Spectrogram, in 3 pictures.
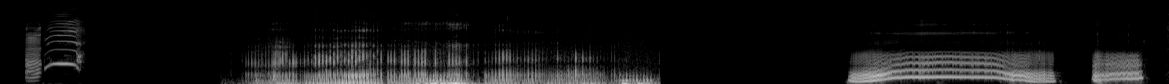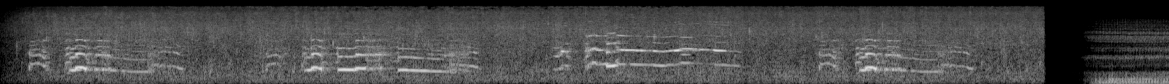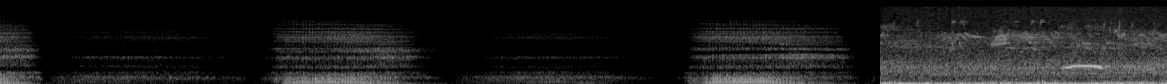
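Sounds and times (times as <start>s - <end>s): low rough animal grunts: 2.4s - 6.6s, 22.5s - 25.0s, 26.0s - 27.7s, 30.2s - 31.9s
rain-like hiss: 11.7s - 22.2s.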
